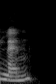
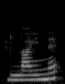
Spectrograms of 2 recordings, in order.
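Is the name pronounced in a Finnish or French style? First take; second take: French; Finnish. First: The name is pronounced in a French style. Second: The name is pronounced in a Finnish style. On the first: "I'm saying Len because I'm French" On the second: "Line is the correct Finnish pronunciation"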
